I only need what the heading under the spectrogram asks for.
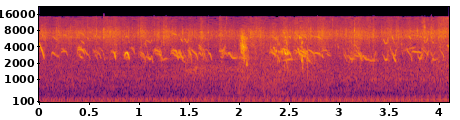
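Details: Buff Orpington, Black Australorp and Americana chicks outside in the open air, 2010: a flock peeping continuously, quick high downslurred notes tumbling over one another, a faint low hum beneath.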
